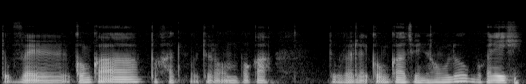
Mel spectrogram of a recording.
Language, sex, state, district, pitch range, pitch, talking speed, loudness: Mizo, male, Mizoram, Aizawl, 90-115 Hz, 100 Hz, 180 wpm, -21 LUFS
